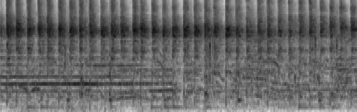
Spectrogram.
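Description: Dance music with a fast, even percussion pulse of about seven strokes a second and held melodic tones over it.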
